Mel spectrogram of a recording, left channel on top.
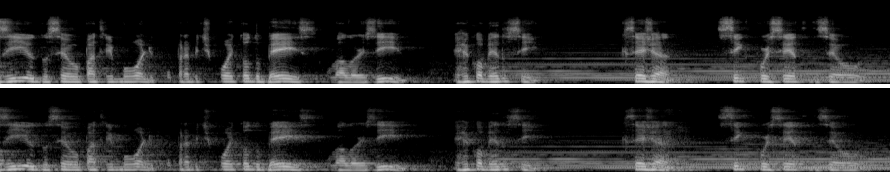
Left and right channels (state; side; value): normal; both; correlation 0.43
